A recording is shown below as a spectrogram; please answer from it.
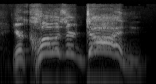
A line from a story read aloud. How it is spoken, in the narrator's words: yell it out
